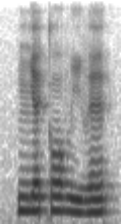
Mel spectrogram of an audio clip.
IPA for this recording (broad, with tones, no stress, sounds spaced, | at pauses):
ɲ ɛ˦ k ɔ˦ β i˨ β ɛ˦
